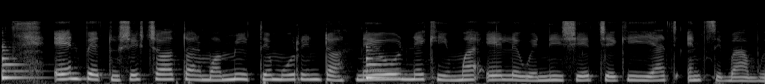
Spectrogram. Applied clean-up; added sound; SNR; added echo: none; Bowed string instrument; 3 dB; none.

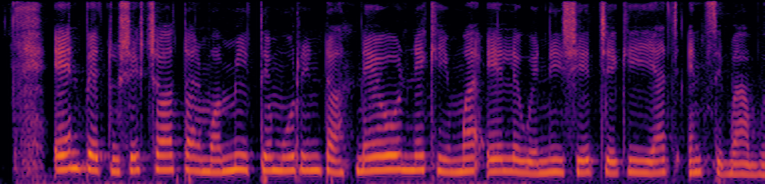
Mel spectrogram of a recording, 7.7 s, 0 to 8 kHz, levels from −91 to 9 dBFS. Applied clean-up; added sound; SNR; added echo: neural mask model Resemble Enhance denoiser.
